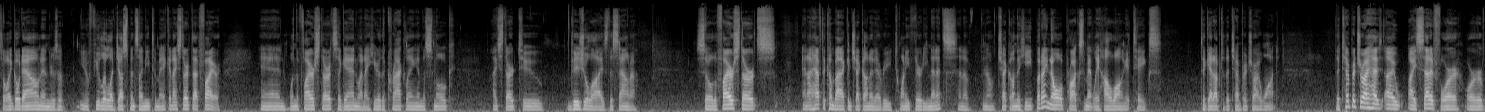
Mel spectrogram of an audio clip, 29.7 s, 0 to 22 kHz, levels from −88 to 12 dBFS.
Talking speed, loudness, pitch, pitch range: 190 wpm, -21 LUFS, 110 Hz, 105-115 Hz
